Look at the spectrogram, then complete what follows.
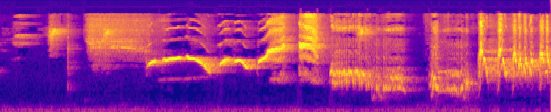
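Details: White-rumped shama singing loudly over a steady low hum: a sliding whistled phrase rising and falling, then harsh scratchy buzzing notes and broad rasping bursts in quick succession.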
